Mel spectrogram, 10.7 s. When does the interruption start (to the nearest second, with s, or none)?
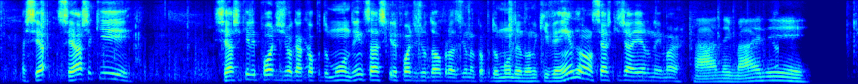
none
